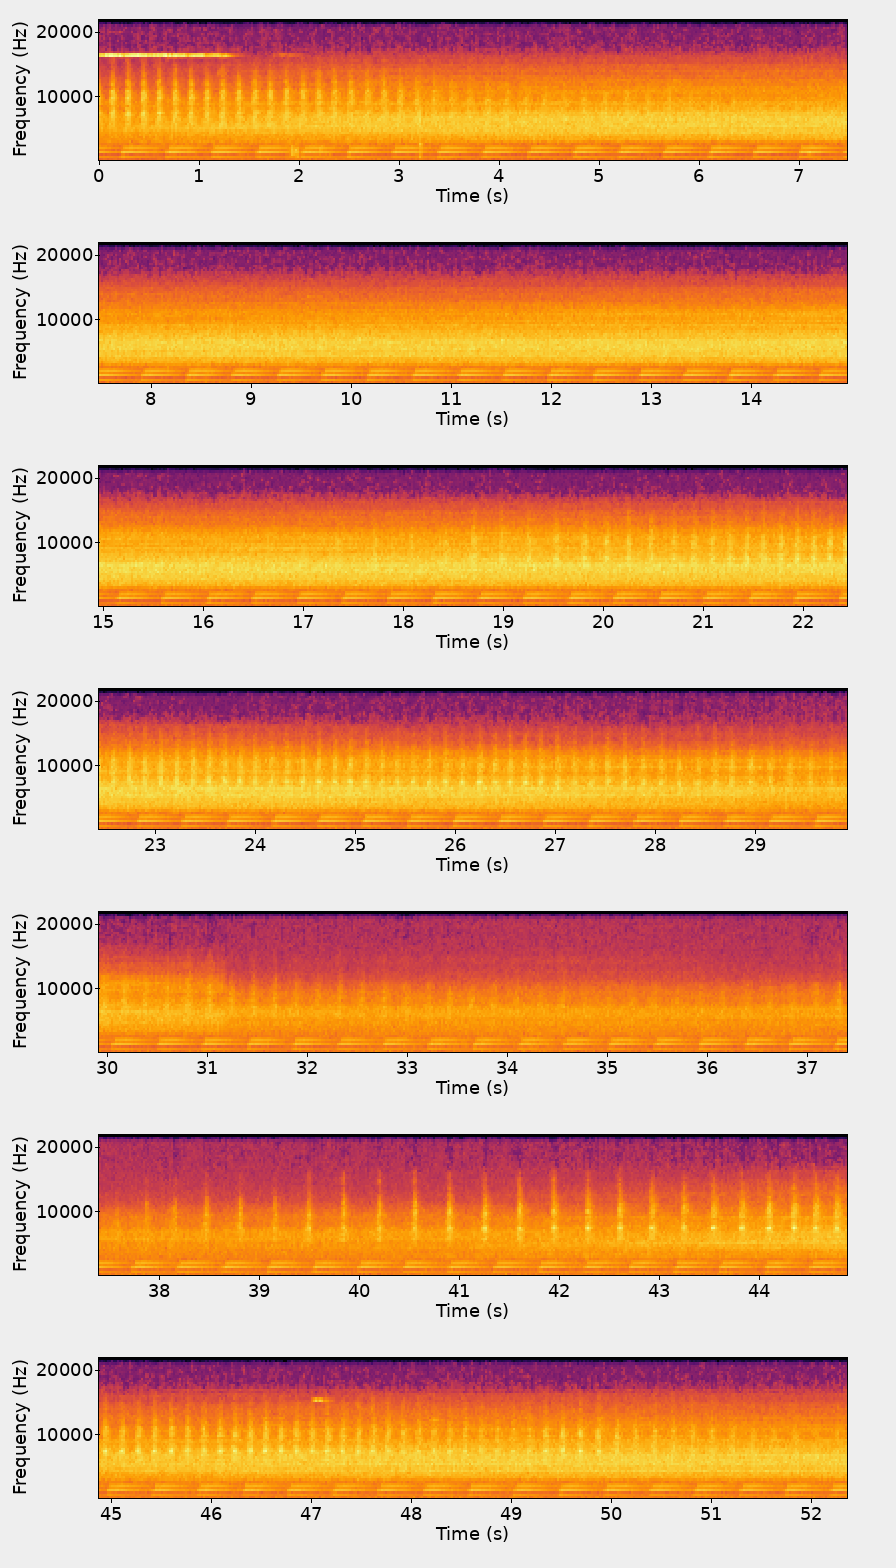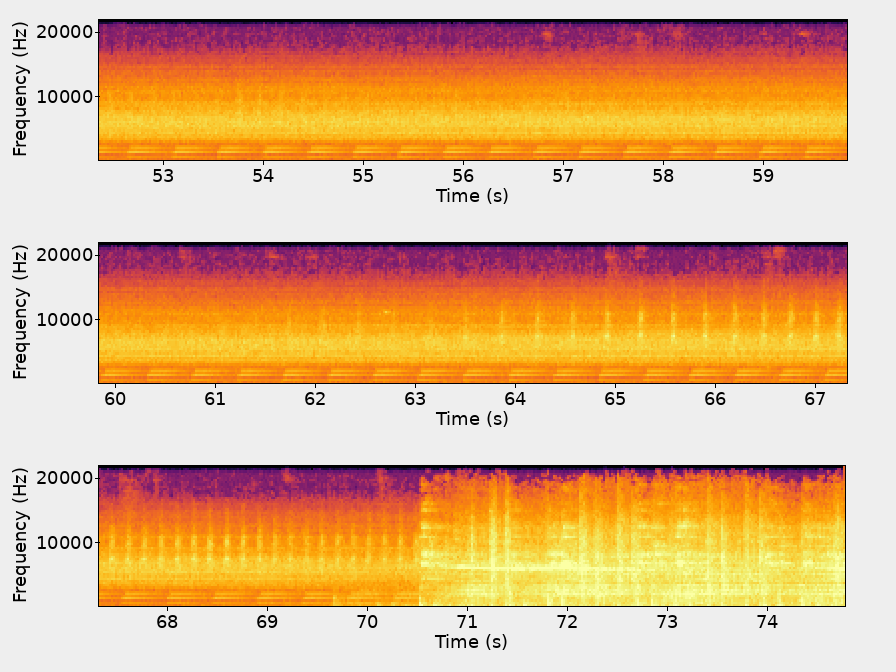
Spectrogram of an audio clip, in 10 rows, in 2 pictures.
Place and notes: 新中北路249巷18號, Zhongli Dist., Taoyuan City - Railway level crossing
Railway level crossing, Next to the tracks, Cicada cry, Traffic sound, The train runs through
Zoom H6 +Rode NT4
